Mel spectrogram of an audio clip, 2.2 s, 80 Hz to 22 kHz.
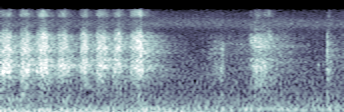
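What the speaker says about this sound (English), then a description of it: "you just want to give quick sanding on the edges so that you don't have any rough edges" Quick rhythmic scratchy rubbing strokes of 120 grit sandpaper against wood edges, several rapid passes, then a pause and a couple more short strokes, close by.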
